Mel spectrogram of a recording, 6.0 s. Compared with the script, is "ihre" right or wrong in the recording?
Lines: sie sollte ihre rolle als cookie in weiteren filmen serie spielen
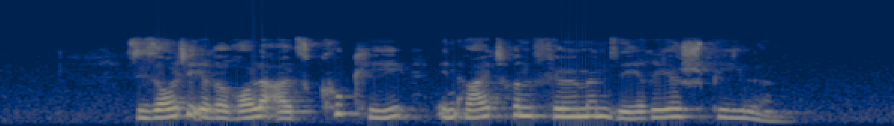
right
